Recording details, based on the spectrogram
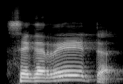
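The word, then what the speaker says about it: cigarette: But which syllable is pronounced with గ్రేటర్ force? Last syllable is pronounced with గ్రేటర్ force comparing with other syllables. That's why the primary stress is ఆన్ the last syllable. That means RE syllable.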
